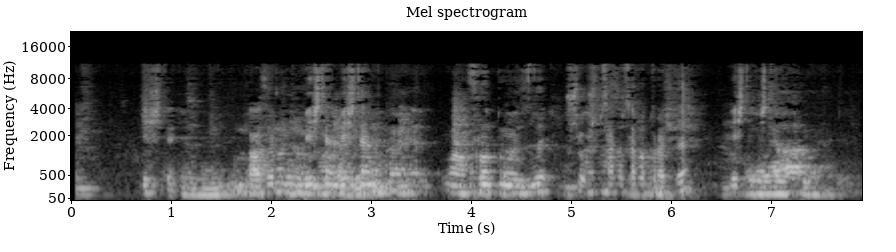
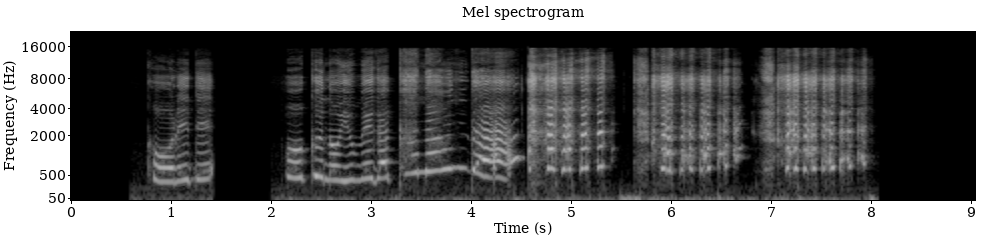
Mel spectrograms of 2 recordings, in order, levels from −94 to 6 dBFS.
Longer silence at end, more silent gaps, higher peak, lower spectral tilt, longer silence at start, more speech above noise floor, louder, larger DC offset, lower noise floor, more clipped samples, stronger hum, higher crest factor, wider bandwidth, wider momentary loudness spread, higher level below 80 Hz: second, 0.2 s vs 1 s; second, none vs 1.43-1.98 s; about the same, -6 dBFS vs -6 dBFS; first, -6 dB/octave vs 2 dB/octave; second, 0.05 s vs 0.75 s; second, 27 dB vs over 61 dB; about the same, -24 LUFS vs -26 LUFS; neither; second, -50 dBFS vs under -90 dBFS; neither; neither; second, 18 dB vs 24 dB; second, 11.5 kHz vs 16 kHz; about the same, 12 LU vs 14 LU; about the same, -54 dBFS vs -58 dBFS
